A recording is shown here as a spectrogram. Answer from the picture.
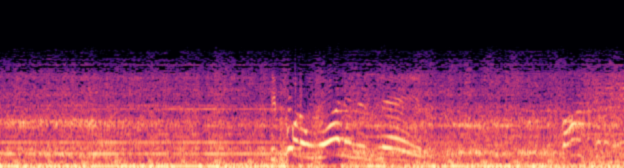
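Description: A steady low rumble, with a person's voice calling out briefly about three seconds in.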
